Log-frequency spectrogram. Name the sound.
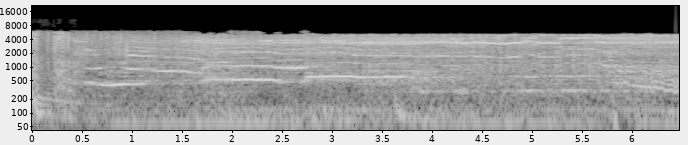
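creaking door opening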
